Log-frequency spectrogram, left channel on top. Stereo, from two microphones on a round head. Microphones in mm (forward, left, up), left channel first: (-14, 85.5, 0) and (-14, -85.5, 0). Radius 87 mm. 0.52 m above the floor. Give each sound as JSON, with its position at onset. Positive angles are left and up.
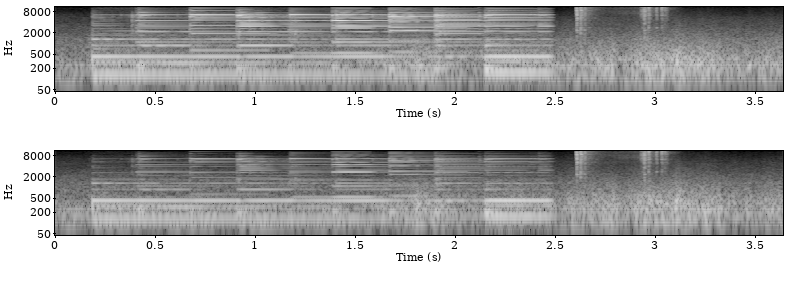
{"t": 0.2, "sound": "a guitar", "side_deg": 55}
{"t": 2.6, "sound": "a camera shutter", "side_deg": -5}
